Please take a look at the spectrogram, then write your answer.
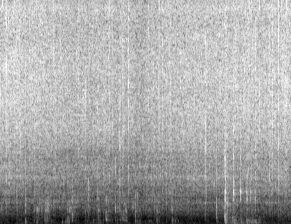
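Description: Onions crackle and sizzle in extra virgin olive oil over high heat, a bright continuous hiss broken by sharp pops and stirring knocks, close up with no talking.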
